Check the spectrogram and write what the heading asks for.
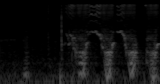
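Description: Chalk scratching and squeaking on a chalkboard in about four quick strokes, starting about a second in.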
